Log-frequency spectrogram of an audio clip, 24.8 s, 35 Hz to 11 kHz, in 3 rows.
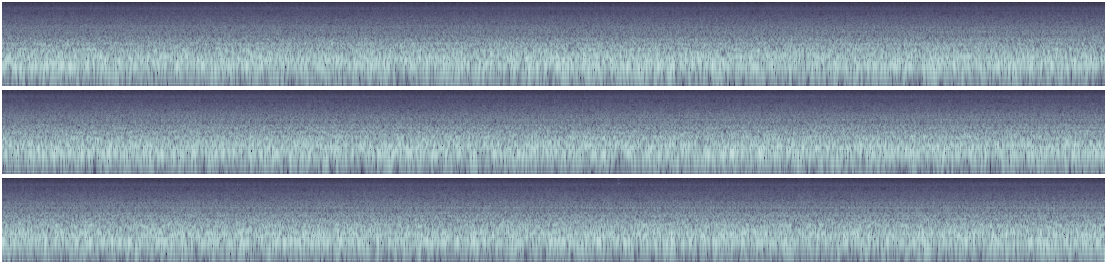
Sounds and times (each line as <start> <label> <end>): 0.0 Fan Ventilation 24.8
